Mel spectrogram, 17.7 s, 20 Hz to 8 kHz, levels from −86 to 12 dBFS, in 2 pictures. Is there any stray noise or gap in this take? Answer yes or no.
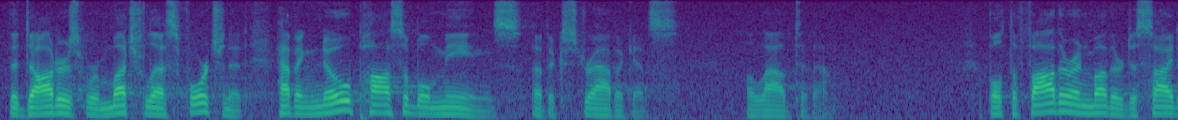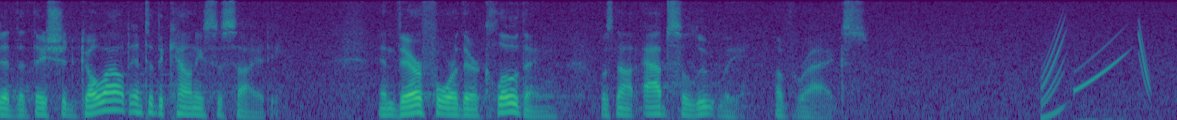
yes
